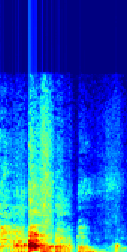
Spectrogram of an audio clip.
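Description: A Rottweiler gives a single sharp, mid-pitched bark followed by softer grumbling vocal sounds.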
